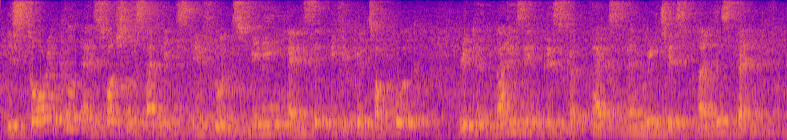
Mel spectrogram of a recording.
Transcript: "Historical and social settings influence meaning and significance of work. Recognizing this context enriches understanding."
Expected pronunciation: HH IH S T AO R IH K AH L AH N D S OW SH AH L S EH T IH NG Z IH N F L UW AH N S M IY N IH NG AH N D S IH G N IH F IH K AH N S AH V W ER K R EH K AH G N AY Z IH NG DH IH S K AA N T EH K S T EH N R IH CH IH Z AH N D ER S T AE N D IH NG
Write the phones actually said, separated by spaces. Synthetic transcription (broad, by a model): HH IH S T AO R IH K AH L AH N S OW SH AH L S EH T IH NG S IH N F L UW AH N S M IY N IH NG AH N S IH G N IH F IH K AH N S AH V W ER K R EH K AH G N AY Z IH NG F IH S K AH L T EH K S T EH N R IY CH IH S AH N D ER S T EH N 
